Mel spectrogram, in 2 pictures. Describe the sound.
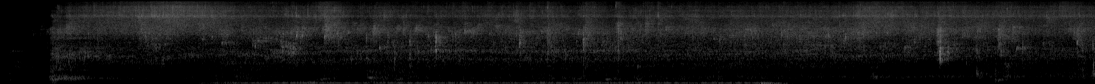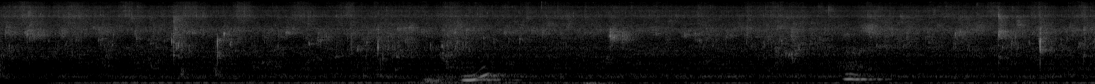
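Tap water runs at a washing area to rinse something sticky away, a steady, faint, hissing stream that continues unbroken throughout.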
